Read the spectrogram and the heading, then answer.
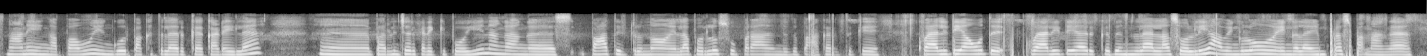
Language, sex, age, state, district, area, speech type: Tamil, female, 18-30, Tamil Nadu, Namakkal, rural, spontaneous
